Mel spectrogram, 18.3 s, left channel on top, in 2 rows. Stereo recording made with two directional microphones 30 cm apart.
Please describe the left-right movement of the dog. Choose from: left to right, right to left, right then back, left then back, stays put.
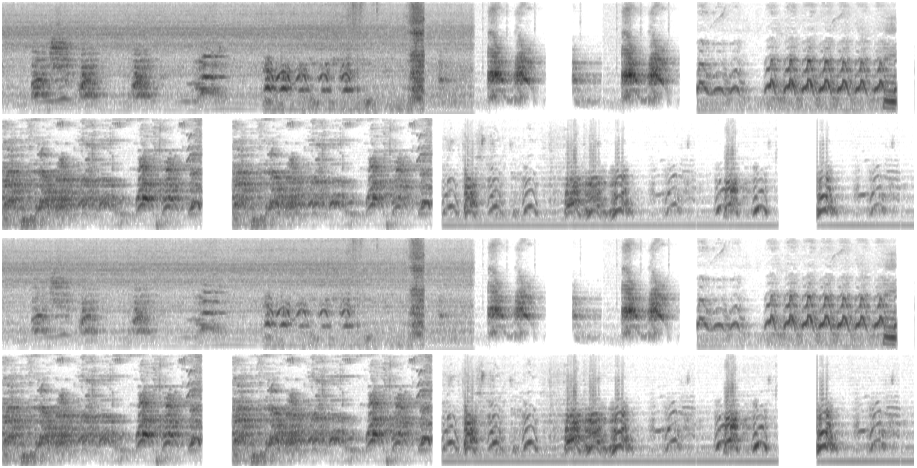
left to right.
